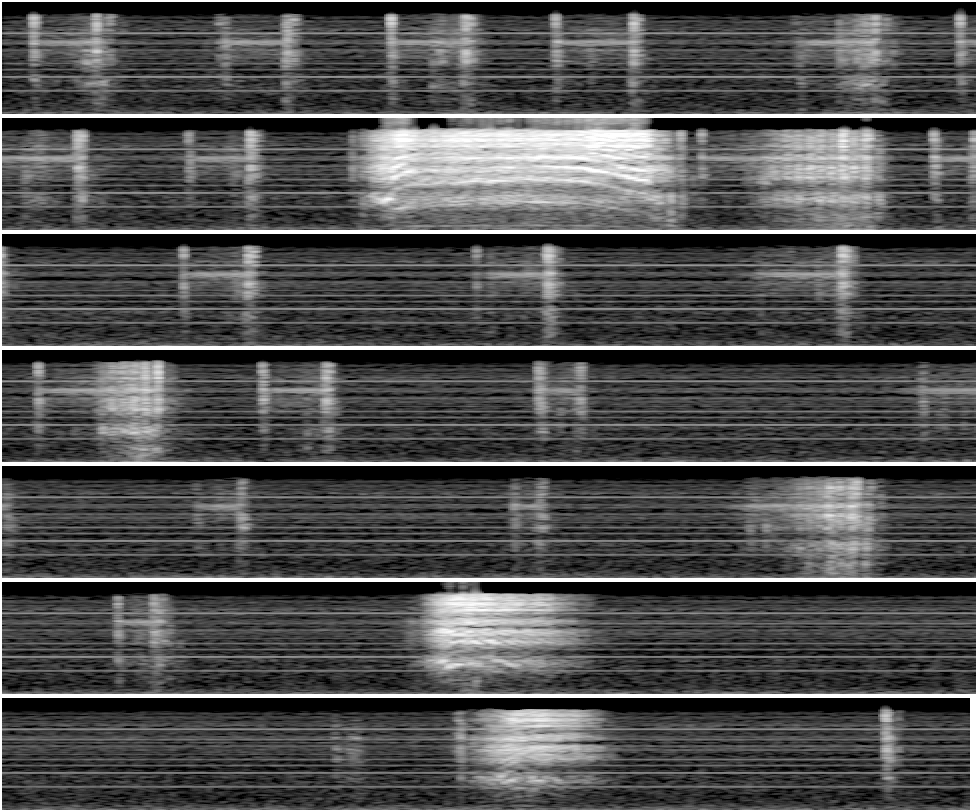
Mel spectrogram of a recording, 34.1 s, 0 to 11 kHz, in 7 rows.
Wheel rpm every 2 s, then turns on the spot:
0, 0, 10, 90, 40, 0, 0, 0, 10, 0, 0, 0, 0, 10, 0, 0, 0.
8-10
